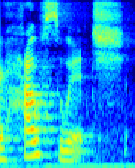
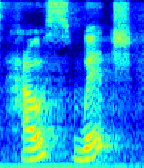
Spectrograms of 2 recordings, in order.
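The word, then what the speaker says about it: Haus Witch: I want to recommend the excellent store House Witch, that's spelled H-A-U-S, House Witch, in Salem, Massachusetts.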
